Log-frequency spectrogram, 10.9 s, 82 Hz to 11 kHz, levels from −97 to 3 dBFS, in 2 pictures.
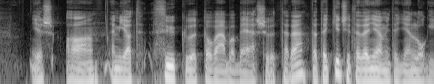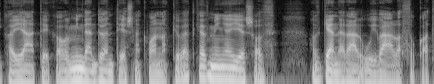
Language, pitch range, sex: Hungarian, 85-100 Hz, male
